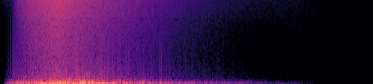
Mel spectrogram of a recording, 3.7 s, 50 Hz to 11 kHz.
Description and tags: Woosh Low 04
White noise soundeffect from my Wooshes Pack. Useful for motion graphic animations.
